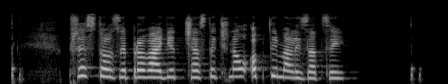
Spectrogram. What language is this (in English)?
Czech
